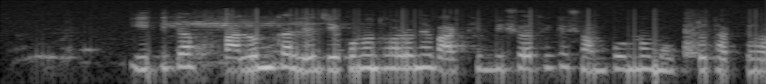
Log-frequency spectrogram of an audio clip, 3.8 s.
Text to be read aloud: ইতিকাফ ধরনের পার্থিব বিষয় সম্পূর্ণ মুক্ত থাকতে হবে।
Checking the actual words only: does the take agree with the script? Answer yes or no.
no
